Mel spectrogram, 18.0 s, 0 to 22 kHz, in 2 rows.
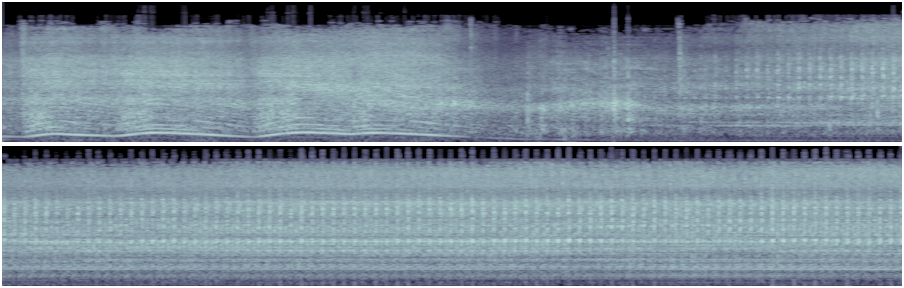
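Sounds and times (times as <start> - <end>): car engine revving: 0.0 - 18.0
engine idling with fast knocking: 7.0 - 18.0.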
